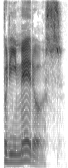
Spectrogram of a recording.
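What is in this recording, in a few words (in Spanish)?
"PRIMEROS", Spanish; mekanta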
